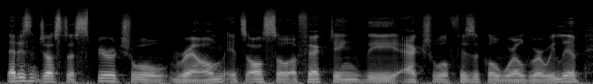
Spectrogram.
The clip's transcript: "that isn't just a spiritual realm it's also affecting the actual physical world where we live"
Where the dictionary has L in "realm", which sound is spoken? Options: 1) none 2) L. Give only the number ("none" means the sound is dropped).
2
